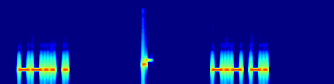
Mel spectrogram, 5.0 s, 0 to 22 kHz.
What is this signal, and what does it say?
Morse code, heard as a keyed tone, about 25 wpm, 700 Hz. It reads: ZE KN
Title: Multi-letter Phonemes Quick Fire 25wpm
